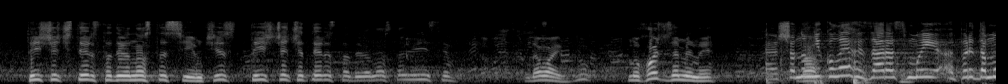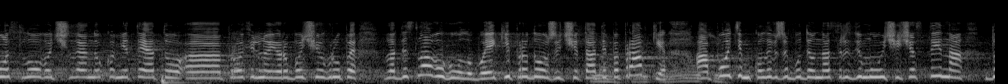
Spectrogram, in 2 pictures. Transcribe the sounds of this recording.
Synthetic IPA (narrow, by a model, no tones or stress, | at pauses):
t̪ɪsʲt͡ʃɐt͡ʃe̥t̪ɪɾɪst̪ɐd̪eʋʲjɐnɔst̪ɔsʲimt͡ʃɪst̪ɪsʲt͡ʃɐt͡ʃet̪ɪɾɪst̪ɐd̪eʋʲjɐnɔst̪ɔʋʲisʲim | d̪ɐʋajnu | nʊxɔt͡ʃzɐmʲinɪ | ʃɐnɔwnʲikɔlˠɛɦɪzɑɾɐsmɪpeɾed̪ɐmɔslˠɔʋɔt͡ʃlˠɛnʊkɔmʲit̪ɛt̪ʊpɾɔfʲilʲnɔjiɾɔbɔt͡ʃɔjiɦɾupɪ | ʋlˠɐd̪ɪslˠɑʋʊɦɔlˠɔbʊjɐkʲipɾɔd̪ɔwʒɪtʲt͡ʃɪt̪ɑt̪ɪpɔpɾɑwkʲɪɐpɔtʲimkɔlˠɪwʒɛbud̪ɛʊnɑsrezʲʊmujʊt͡ʃɪt͡ʃɐst̪ɪnɐ | d̪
